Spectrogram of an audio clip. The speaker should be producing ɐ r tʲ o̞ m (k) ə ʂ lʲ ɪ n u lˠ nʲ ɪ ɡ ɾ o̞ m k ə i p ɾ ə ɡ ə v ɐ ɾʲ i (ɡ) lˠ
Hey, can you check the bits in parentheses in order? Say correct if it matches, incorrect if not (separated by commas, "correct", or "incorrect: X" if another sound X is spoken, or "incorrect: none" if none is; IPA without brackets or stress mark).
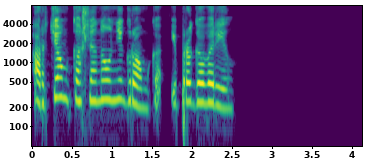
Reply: correct, incorrect: none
